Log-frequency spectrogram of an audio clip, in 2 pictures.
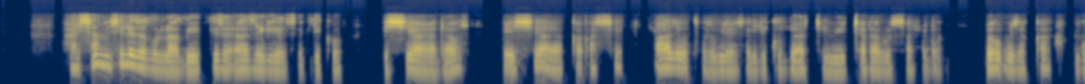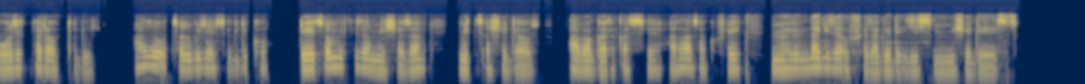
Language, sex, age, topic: Gamo, male, 18-24, agriculture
